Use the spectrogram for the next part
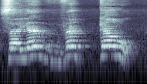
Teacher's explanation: za-nya ditasydidkan tipis, lidahnya agak keluar sedikit, kasrah satu harokat, kafnya dibaca sukun dan ada pantulan tipis.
